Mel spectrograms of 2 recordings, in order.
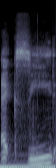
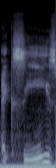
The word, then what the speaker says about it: Exceed: species are called exceed granted it's pronounced exceed and not exceez but still does sound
